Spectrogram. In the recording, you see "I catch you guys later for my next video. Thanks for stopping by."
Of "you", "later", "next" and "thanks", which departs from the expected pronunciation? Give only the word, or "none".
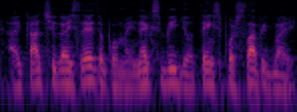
thanks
